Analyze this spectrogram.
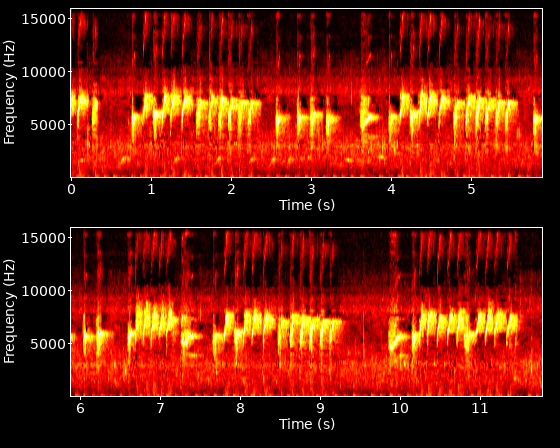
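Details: Scarlet minivet song, played to get newly caught, silent or molting birds singing: bursts of high, thin, rising notes in rapid strings, pausing briefly between runs, over a steady low pulsing beat.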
